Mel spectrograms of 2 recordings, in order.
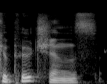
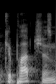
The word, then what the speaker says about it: capuchin: The white-faced capuchins. – Can you stop saying it like that? – How do you say capuchins? – Capuchin. – Capuchin. That is, yeah, because it's. I've looked this up before.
